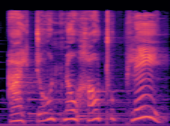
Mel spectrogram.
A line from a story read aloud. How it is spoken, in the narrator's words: whispered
